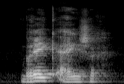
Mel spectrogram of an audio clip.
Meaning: a crowbar, metal bar used as a lever to manually force things apart, fit or exerting force to breaking point
- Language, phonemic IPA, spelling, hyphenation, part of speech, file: Dutch, /ˈbreːkˌɛi̯.zər/, breekijzer, breek‧ij‧zer, noun, Nl-breekijzer.ogg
